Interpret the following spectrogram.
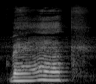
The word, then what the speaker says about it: back: 次いきますよ。back。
